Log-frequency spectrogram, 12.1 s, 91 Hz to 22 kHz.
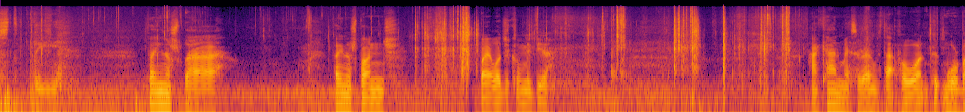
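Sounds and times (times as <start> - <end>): plastic crunching rustles: 5.1 - 11.9.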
